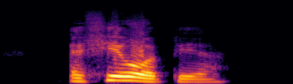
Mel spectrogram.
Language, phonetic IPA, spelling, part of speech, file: Russian, [ɪfʲɪˈopʲɪjə], Эфиопия, proper noun, Ru-Эфиопия.ogg
- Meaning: Ethiopia (a country in East Africa)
